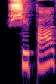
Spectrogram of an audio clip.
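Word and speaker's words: chépa: often hear a simple that's exactly how the French say it when they speak fast shipa just flows better you might even see it spelled that way in casual text messages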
